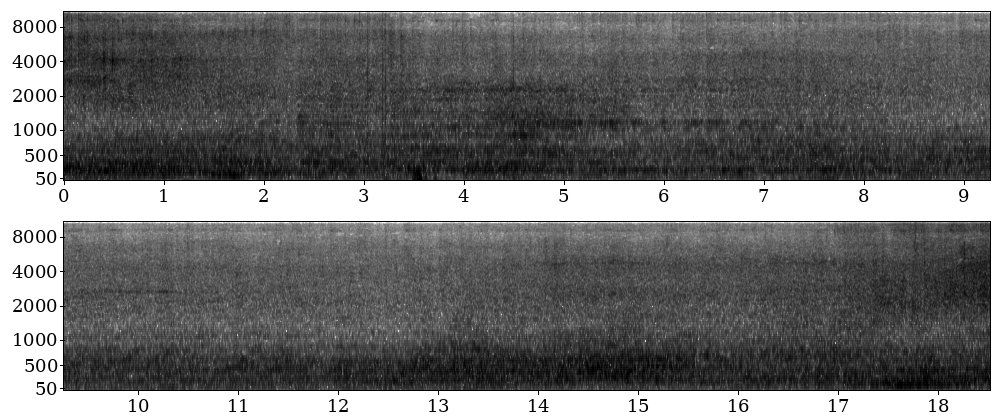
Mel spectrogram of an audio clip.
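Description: A Marx toy train's electric motor hums and rattles steadily around the track, a continuous close whirring with clicking wheel noise that swells and fades slightly as the locomotive circles.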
